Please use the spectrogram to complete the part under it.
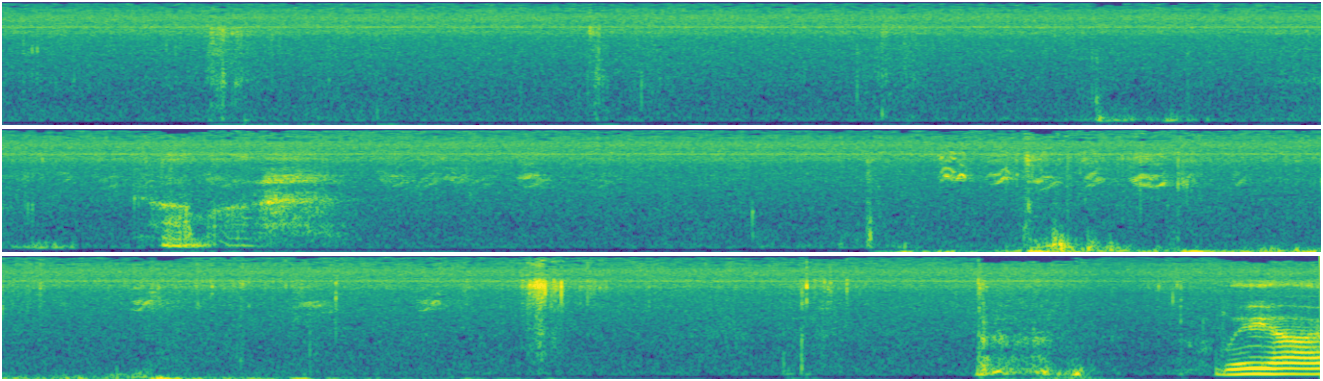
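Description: A trekking pole taps and scrapes on rocky ground.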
